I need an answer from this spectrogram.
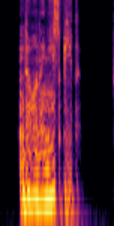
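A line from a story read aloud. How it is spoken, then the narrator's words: Whisper. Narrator (Russian): шепотом сказала мне Кристина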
